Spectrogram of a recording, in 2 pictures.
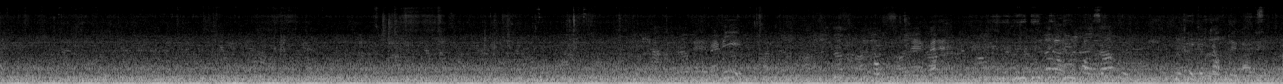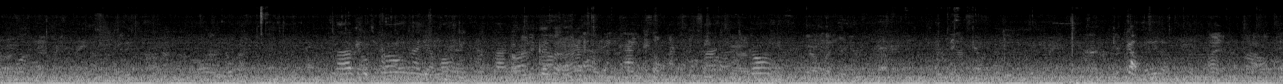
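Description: A crowd of women and men chatter and laugh nearby outdoors.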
